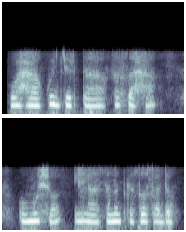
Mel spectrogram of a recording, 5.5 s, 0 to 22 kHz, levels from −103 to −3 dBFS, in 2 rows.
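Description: A speech clip with heavy Opus compression damage throughout: nothing survives above 4.1 kHz, and it sounds rough and grainy rather than swirly. That's likely Opus's music mode starved of bits, which fits around 8 kbps, padding empty bands with folded copies or noise.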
